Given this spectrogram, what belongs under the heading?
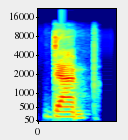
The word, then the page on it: damp: Indian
